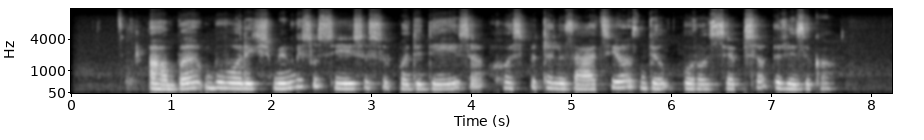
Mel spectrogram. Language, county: Lithuanian, Panevėžys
